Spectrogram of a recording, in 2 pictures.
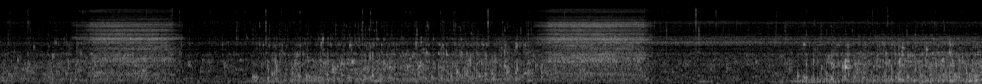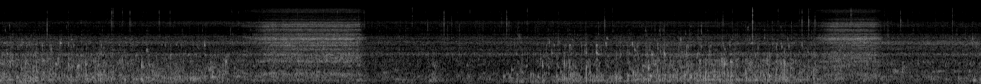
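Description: Scuba bubbles rush and gurgle close by in regular bursts underwater.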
